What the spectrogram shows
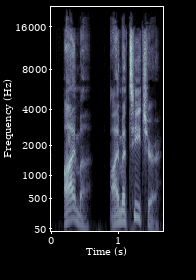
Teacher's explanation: notice how I'm a sounds like one single word.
